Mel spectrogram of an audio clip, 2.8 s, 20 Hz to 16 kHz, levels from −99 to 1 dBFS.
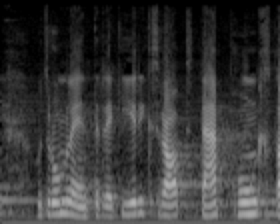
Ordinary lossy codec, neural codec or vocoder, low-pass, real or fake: none; none; 14.4 kHz; real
